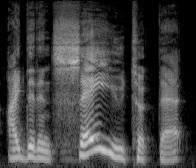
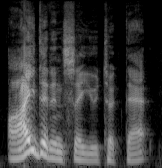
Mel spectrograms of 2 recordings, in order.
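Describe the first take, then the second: First: The word 'say' carries the strongest stress. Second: The word 'I' carries the strongest stress. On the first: It was only implied. "I implied it" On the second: Someone else said it. "Somebody else did"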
